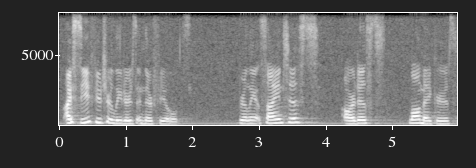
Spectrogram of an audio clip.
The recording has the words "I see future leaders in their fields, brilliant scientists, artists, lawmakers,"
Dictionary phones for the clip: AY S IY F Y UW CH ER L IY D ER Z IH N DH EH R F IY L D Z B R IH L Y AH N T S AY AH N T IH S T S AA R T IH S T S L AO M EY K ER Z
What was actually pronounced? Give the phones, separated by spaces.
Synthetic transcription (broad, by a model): AY S IY F Y UW CH ER L IY D ER Z IH N DH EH R F IY L D Z B R IH L Y AH N T S AY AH N T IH S T S AA R T IH S T S L AO M EY K ER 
